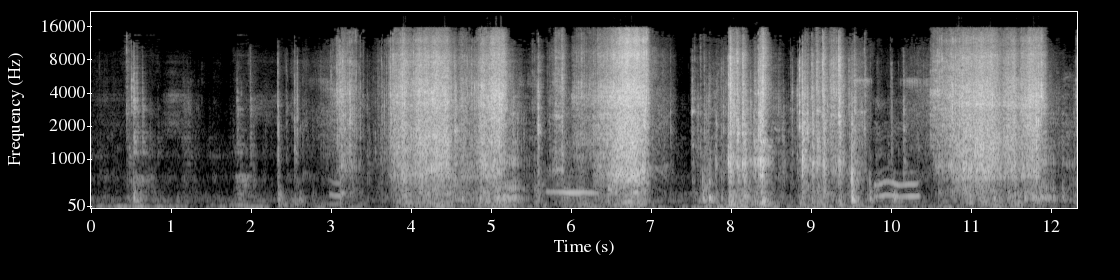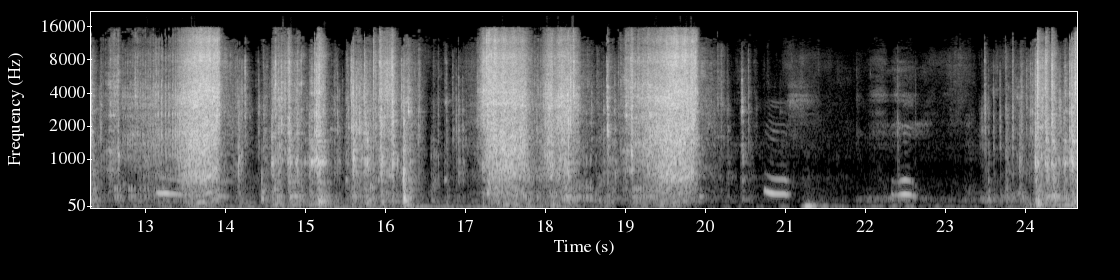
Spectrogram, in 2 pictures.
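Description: Passap E6000 knitting machine with a motor knitting rows: repeated bursts of clattering, rattling carriage passes, each lasting a second or two with short gaps, close and fairly loud, with brief speech between passes.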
